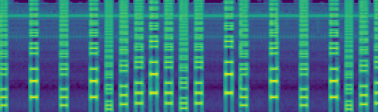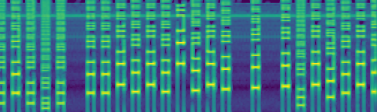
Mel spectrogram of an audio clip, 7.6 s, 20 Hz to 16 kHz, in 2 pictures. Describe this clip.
Provided 1 Pattern 2
chiptunes, drumloops, cheap, 8bit, glitch, videogame, gameboy, nanoloop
